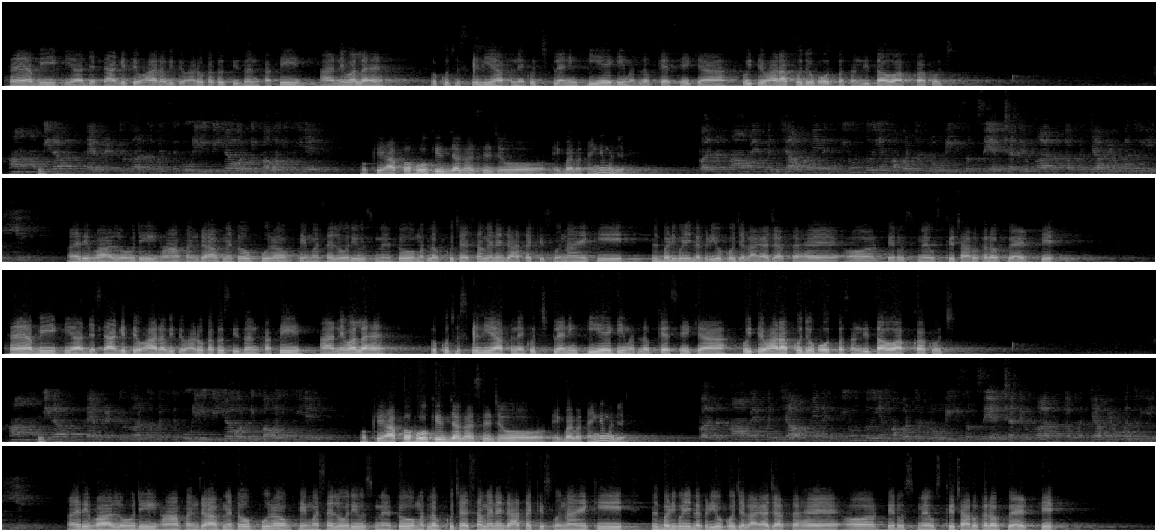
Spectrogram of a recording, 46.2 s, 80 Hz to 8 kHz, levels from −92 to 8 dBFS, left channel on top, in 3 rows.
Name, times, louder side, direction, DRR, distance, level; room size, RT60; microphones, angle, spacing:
voice 1, 0.1-5.1 5.7-12.5 15.9-16.0 20.2-23.7 31.6-39.1 39.4-44.8, right 4 dB, 35° right, 15 dB, 0.3 m, -28 dB
voice 2, 6.2-6.6 15.3-19.7 24.7-31.1, equal, 10° right, -4 dB, 5.0 m, -52 dB
20.5 x 17.0 x 3.8 m, 2.4 s
head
